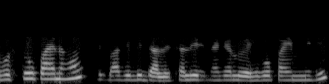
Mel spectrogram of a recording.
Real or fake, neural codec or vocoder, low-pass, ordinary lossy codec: real; none; 3.6 kHz; none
